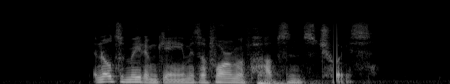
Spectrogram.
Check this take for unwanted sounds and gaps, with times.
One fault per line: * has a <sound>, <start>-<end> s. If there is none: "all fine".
* has a dropout, 3.3-3.4 s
